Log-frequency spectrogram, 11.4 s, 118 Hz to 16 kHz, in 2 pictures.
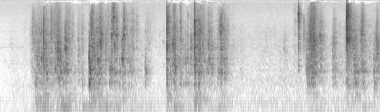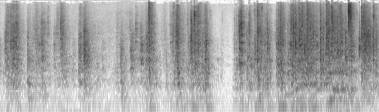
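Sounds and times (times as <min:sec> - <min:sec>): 
small cosmetics clattering as someone rummages through a drawer: 0:00.4 - 0:03.6, 0:04.3 - 0:11.3.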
